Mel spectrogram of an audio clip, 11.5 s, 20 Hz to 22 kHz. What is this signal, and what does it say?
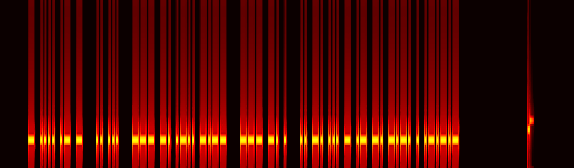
Morse code, heard as a keyed tone, about 30 wpm, 700 Hz. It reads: THAT IS ONLY ONE INSTANCE.
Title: Sentences from Top 1000 Words - Review Part 5 - 30wpm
